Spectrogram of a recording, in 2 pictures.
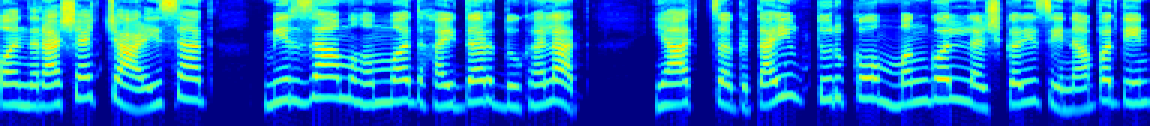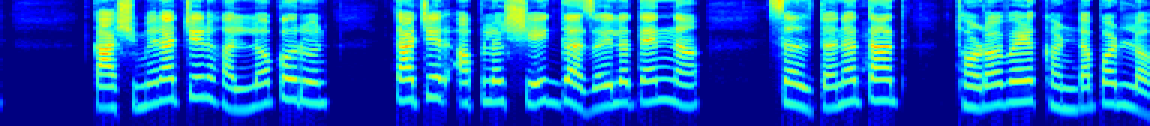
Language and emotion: Goan Konkani, neutral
